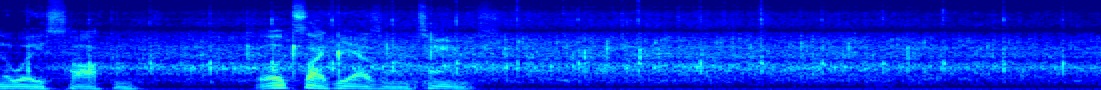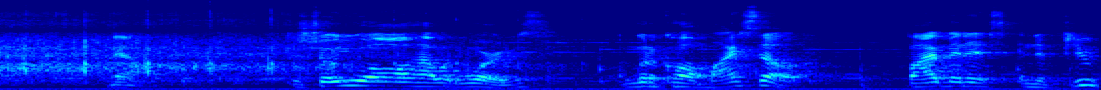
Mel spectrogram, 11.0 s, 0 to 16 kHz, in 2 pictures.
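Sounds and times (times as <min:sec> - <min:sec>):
people applauding: 0:00.0 - 0:08.5.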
